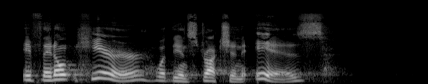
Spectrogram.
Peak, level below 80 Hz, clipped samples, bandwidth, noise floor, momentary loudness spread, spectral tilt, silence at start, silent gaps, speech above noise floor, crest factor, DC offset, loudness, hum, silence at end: -8 dBFS; -76 dBFS; under 0.1%; 11.5 kHz; -77 dBFS; 13 LU; -5 dB/octave; 0.25 s; none; 53 dB; 18 dB; under 0.1%; -24 LUFS; none; 1 s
